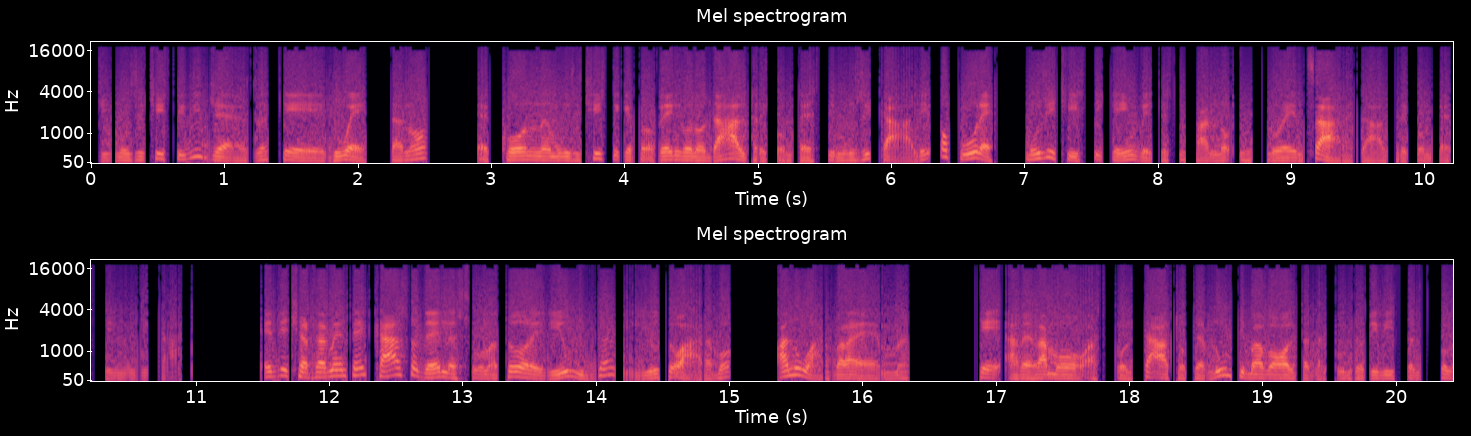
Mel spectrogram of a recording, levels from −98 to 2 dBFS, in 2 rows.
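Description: From start to finish the sound is coated in a coarse, grainy distortion that rises and falls with the sound itself, sitting only about 10 dB below it, with quiet passages turning gritty. This points to low bit depth without dither: the audio was likely reduced to just 5 bits and rounded to the nearest step with no added noise, so the error tracks the sound.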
